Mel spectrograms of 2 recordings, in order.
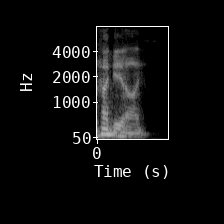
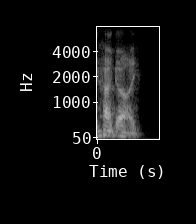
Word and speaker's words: Haggai: Now, let me apologize in advance in case I mispronounce this, because I think for the vast majority of my life, I used to call him Haggai. And only recently I've actually learned that it's a two-syllable word, and therefore it should be Haggai.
